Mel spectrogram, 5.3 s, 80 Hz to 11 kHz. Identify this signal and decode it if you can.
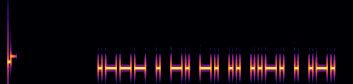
Morse code, heard as a keyed tone, about 22 wpm, 700 Hz. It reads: JENNIFER
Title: USA Common Names - 22wpm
